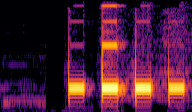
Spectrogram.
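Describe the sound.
Telephone keypad dialing tones as a call is transferred: four short, evenly spaced touch-tone beeps, each loud and clean, following a moment of near silence.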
